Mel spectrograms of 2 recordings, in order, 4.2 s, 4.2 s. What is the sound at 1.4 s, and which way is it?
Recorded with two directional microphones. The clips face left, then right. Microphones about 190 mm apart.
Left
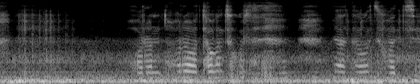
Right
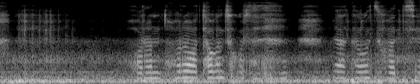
Speech, 50° right (ahead or behind).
